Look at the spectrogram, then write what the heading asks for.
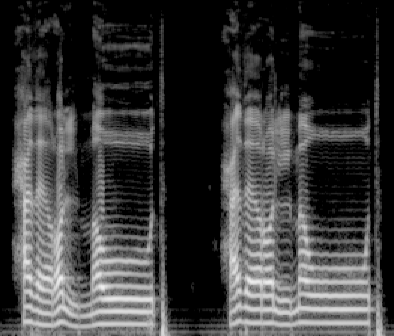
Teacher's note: ওয়াও সাকিন এবং ইয়া সাকিন এর আগের হরফে জবর, পরের হরফে থেমে গেলে, যেমন ওয়াও সাকিন আছে, এর আগের হরফে জবর আছে, তার পরের হরফে আমি থেমে গেলাম, ওয়াকফ করলাম, এখানে এক আলিফ টান দিয়ে পড়তে হবে। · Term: মাদ্দে লিন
